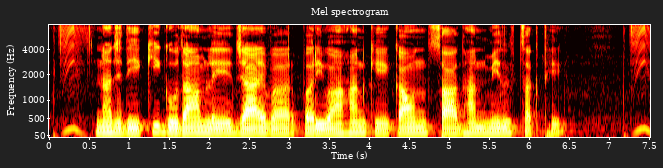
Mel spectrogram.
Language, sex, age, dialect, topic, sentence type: Chhattisgarhi, male, 18-24, Northern/Bhandar, agriculture, question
